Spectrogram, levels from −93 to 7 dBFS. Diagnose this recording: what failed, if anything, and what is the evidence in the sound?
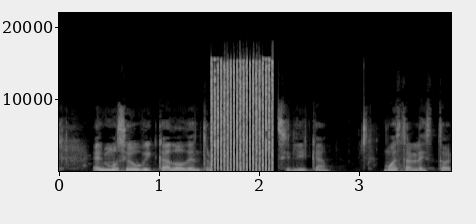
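Playback failed: a compressed stream played as audio. From 1.52 to 2.19 s, loud chattering static replaces the speech, pulsing 31.25 times a second in 8 ms bursts, which fits undecoded AC-3 frames.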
